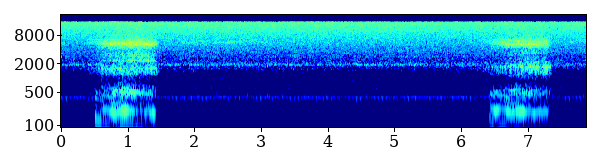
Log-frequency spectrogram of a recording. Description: Like almost every night, our 2y old Magyar Vizsla Diva is snoring on our couch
